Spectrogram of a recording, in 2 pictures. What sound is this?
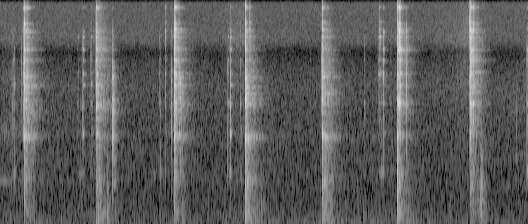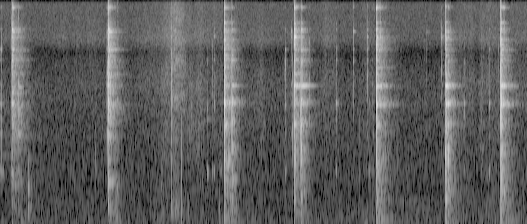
Sound effects > Objects / House appliances
wrench impacts
Hitting an object with a pipe wrench. Recorded with my phone.
clang, clank, impact, metal, metallic, pipe-wrench, tool, tools, wrench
